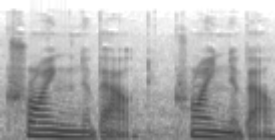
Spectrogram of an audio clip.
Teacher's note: Crying about 也是一个连读 about，嗯，然后鼻音重一点点吧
